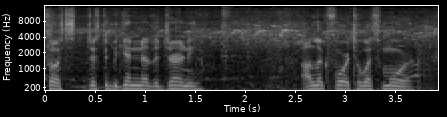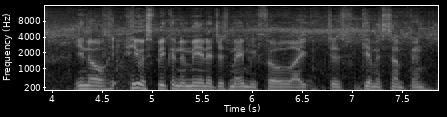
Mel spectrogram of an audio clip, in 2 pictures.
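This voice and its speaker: The pace is fairly quick, broken by long, frequent pauses. The sound is dry with no echo, over light background noise. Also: man. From United States. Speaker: travel vlogger. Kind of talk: vlog narration. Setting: outdoors. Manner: animated. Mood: reflective, indignant at times. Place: beach. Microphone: phone near.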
